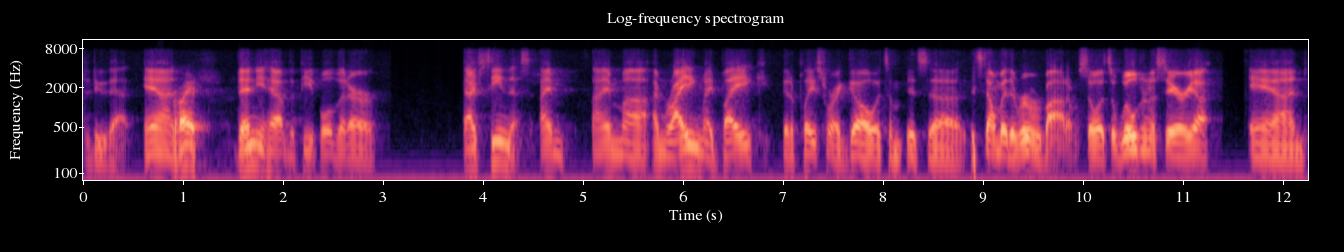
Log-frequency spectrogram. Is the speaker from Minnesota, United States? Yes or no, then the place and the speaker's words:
yes; Minnesota, United States; I'm from Minnesota, although I'm a proud Minnesotan.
